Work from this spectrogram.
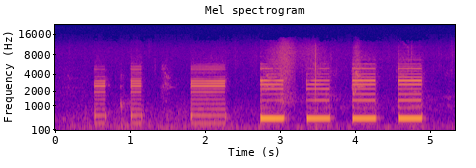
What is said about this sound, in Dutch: Zal ik het nog een keer proberen? In gesprek staat er, alsof er al iemand aan het bellen is.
